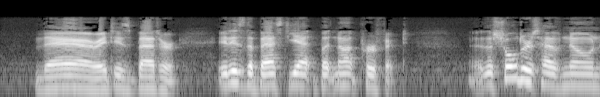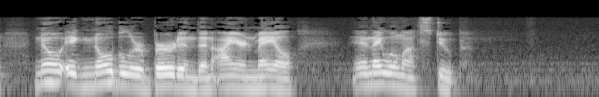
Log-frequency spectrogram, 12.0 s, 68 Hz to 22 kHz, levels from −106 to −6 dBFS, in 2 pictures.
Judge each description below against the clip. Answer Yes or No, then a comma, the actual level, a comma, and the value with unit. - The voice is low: Yes, low, 130 Hz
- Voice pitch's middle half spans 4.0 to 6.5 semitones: No, average, 3.1 semitones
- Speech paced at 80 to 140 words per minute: Yes, slow, 135 wpm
